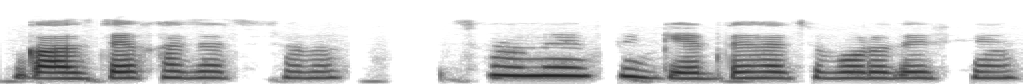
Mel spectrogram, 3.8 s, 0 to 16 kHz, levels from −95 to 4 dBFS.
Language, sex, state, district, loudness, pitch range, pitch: Bengali, female, West Bengal, Malda, -19 LUFS, 260-285 Hz, 270 Hz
